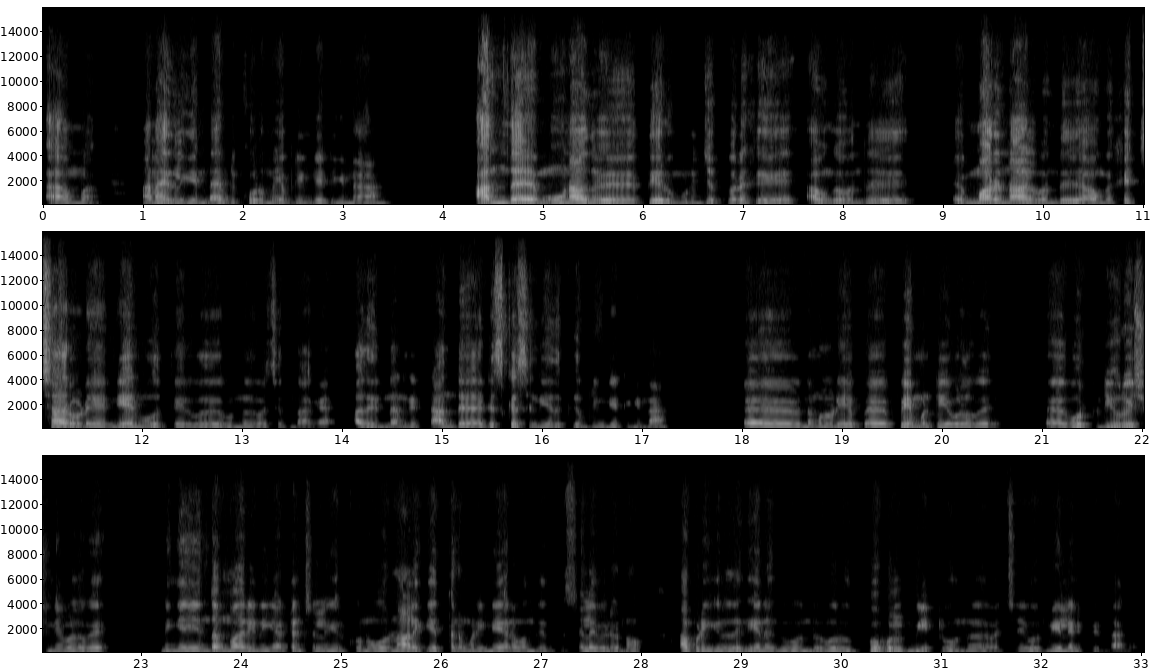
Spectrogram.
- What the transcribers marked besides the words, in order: in English: "டிஸ்கஷன்"; in English: "வொர்க் டியூரேஷன்"; in English: "அட்டென்ஷன்ல"
- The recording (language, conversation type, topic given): Tamil, podcast, ஒரு பெரிய வாய்ப்பை தவறவிட்ட அனுபவத்தை பகிரலாமா?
